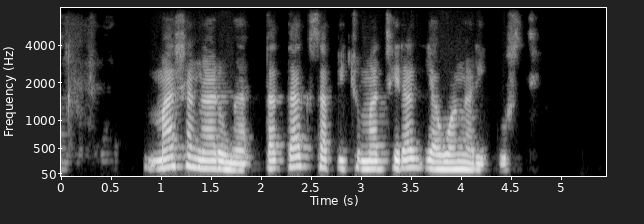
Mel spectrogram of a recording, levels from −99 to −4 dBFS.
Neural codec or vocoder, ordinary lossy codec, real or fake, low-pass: none; Opus, 24 kbps; real; 7.2 kHz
